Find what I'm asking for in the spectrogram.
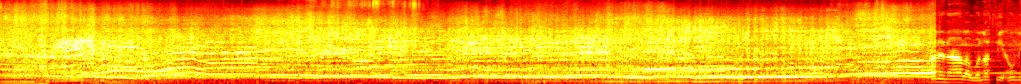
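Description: Sidecar racing outfits scream around Knockhill circuit, high-revving engines wailing with shifting pitch as they squeeze past one another, loud and sustained before cutting off abruptly near the end.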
